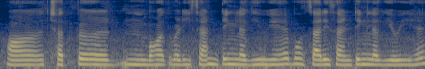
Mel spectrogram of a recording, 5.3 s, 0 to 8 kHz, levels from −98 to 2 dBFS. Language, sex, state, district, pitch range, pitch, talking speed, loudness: Hindi, female, Chhattisgarh, Kabirdham, 205-220 Hz, 210 Hz, 170 wpm, -29 LUFS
